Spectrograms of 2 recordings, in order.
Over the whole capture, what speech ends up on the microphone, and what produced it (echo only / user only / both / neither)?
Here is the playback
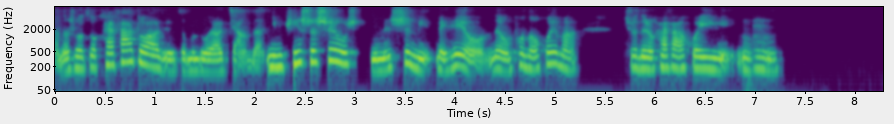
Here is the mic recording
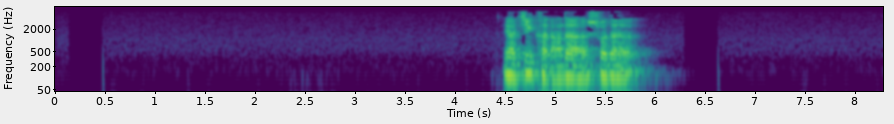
user only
